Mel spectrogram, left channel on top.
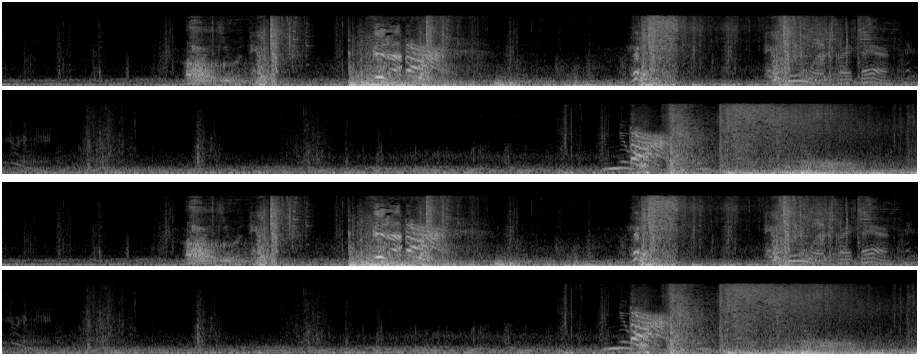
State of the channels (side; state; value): both; identical; correlation 1.00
